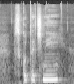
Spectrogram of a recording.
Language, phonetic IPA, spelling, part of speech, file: Czech, [ˈskutɛt͡ʃniː], skutečný, adjective, Cs-skutečný.ogg
- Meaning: real (having physical existence), actual (existing in act or reality, not just potentially)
